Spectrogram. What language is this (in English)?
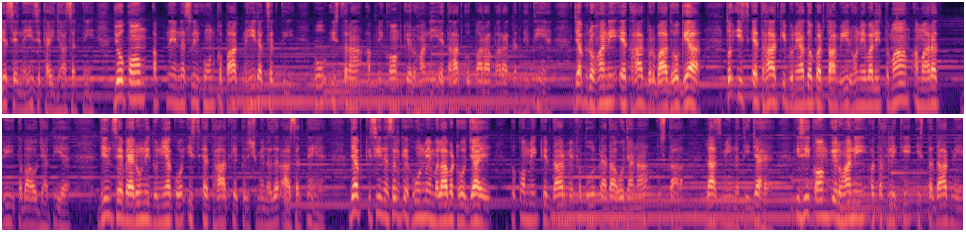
Urdu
